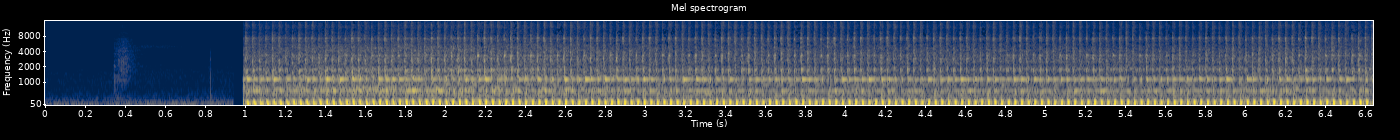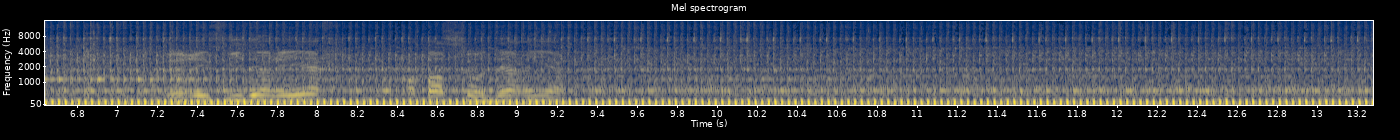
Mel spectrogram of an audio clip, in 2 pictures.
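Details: VAG TDI diesel (Golf/Seat/Audi), started after replacing the valve cover with the correct torque sequence and refitting the EGR valve and hoses. Starts at once into a steady, even idle clatter. No leak; problem fixed.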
